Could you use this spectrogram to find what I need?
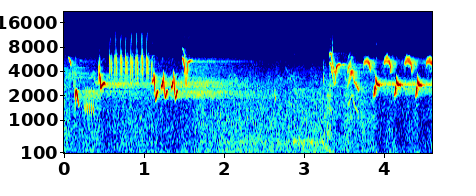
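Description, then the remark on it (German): A nightingale sings alone in bursts of varied whistles, rapid high trills and sharp chirps, pausing briefly midway before resuming with quick repeated phrases, clear. “Ein solcher Vogel ist, wie der Name schon verrät, die Nachtigall. Sie ist ein scheuer Singvogel, den man nur selten zu Gesicht bekommt, dafür aber umso besser hören kann.”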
